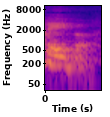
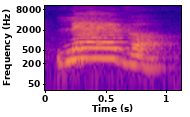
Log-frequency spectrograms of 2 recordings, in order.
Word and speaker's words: lever: Labor, no, but it's lever.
